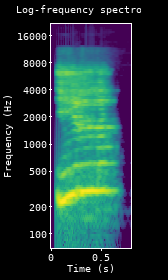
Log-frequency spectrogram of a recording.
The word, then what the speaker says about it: ils: Ils vont bien. So as you can see here, the S is always silent.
